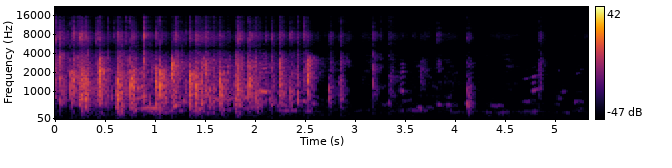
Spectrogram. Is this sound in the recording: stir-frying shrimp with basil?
no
